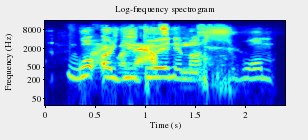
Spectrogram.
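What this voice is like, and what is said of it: Put-on Scottish accent. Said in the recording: “Oh, that one was good. You sounded like the girl from Brave or whatever it's called with the red hair. ... Scottish.”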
